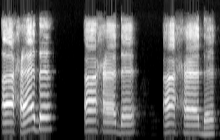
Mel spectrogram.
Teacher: তার মধ্যে দাল যে কলকলা তার আওয়াজটা নিচের দিকে যাবে। কুলহু আল্লাহু আহাদে দালের কলকলাটা একটু নিচের দিকে যাবে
